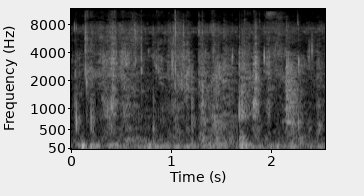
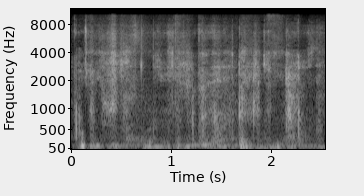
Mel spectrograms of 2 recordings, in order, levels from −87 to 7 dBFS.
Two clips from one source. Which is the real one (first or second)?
first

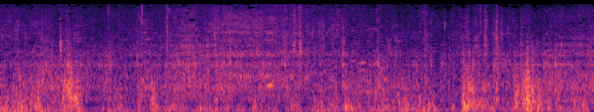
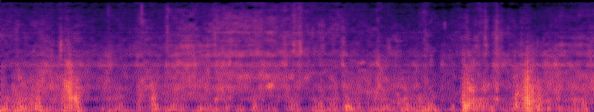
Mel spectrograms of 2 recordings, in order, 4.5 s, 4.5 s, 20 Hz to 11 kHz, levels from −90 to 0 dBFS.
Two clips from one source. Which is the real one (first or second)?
first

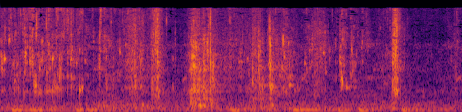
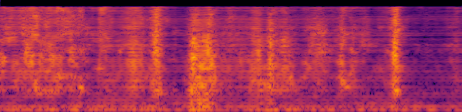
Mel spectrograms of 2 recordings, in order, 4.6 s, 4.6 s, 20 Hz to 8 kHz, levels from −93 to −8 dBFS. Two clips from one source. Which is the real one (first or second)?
first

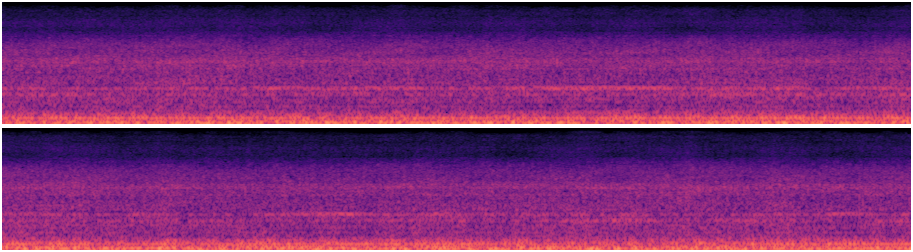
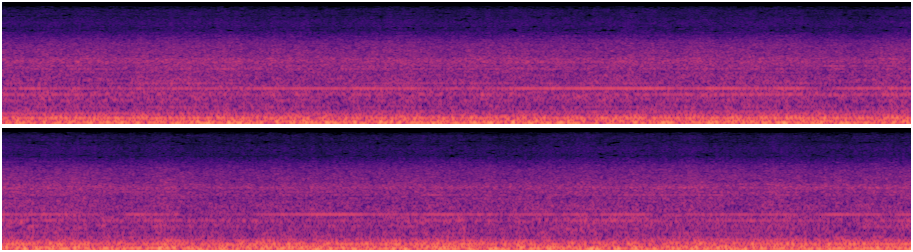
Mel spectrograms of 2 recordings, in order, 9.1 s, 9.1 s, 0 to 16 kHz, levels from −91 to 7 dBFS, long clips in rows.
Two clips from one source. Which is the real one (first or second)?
second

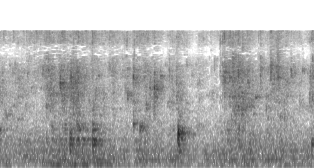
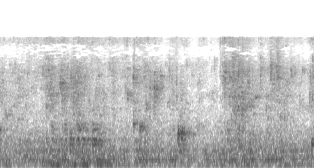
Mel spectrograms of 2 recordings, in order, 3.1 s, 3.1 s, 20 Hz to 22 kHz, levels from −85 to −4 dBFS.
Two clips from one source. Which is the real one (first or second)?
first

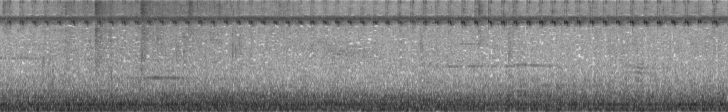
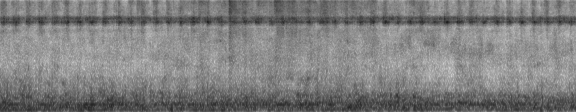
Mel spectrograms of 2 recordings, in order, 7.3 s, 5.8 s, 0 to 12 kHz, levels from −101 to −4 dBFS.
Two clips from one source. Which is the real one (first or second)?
first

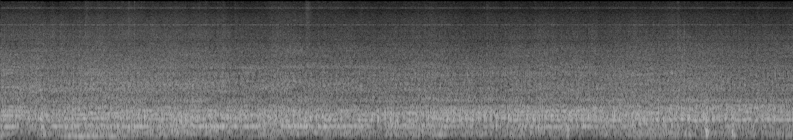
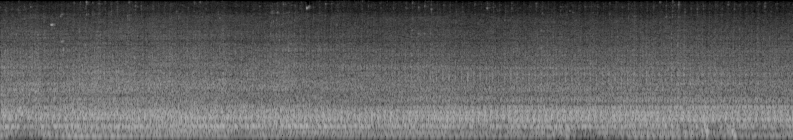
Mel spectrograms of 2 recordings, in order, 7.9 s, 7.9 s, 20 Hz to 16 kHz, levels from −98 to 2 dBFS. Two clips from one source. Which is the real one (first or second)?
second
